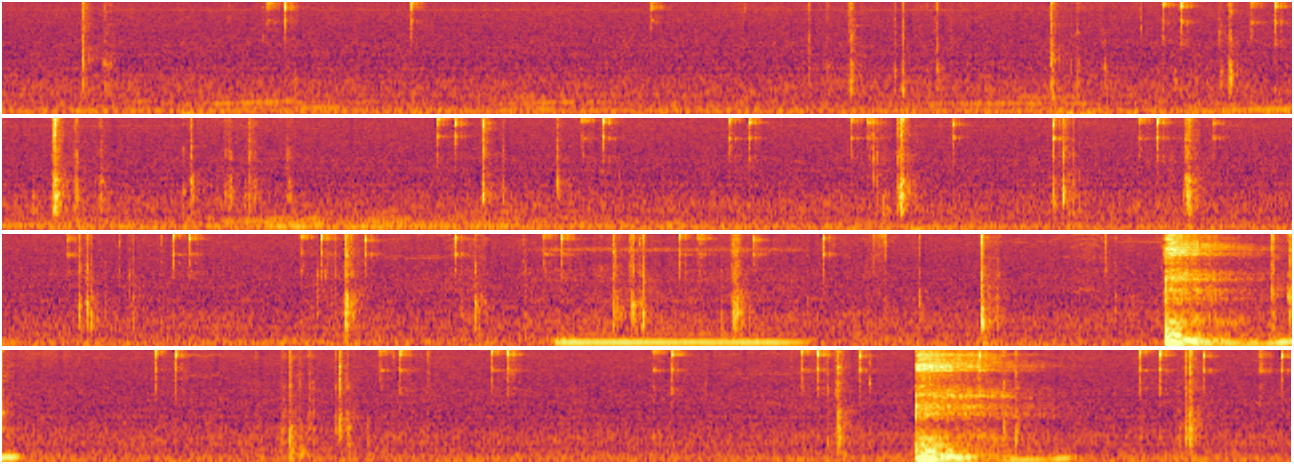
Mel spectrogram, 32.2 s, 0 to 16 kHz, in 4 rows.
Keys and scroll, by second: 6.5 ctrl+r, 9.4 ctrl+Tab.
